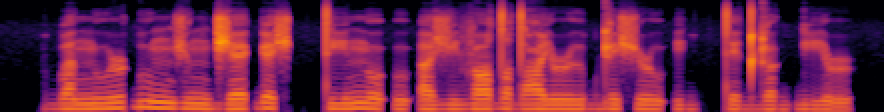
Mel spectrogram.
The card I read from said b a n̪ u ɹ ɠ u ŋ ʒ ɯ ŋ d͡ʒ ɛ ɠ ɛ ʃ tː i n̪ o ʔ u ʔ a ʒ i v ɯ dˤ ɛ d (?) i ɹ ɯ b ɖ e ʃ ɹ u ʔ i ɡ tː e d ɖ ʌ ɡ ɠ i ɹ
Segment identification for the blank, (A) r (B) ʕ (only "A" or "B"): B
